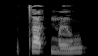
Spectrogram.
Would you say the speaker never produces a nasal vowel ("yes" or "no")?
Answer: yes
